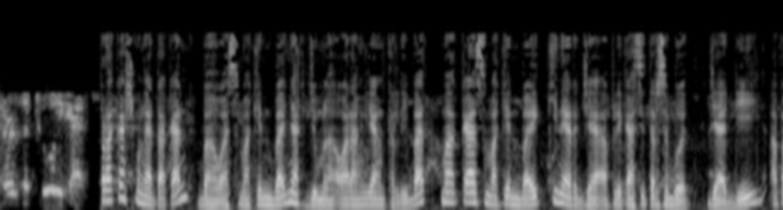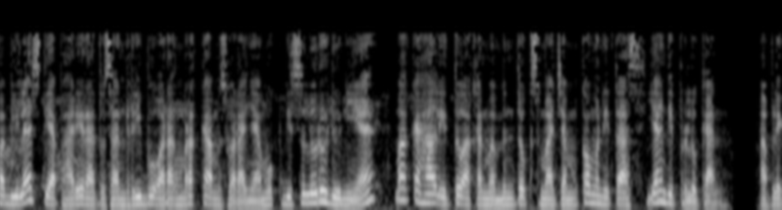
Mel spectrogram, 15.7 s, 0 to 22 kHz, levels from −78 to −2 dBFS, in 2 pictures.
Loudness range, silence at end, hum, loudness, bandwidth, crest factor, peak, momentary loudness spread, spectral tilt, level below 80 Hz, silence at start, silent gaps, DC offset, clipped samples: 1 LU; 0 s; none; -24 LUFS; 11.5 kHz; 16 dB; -8 dBFS; 4 LU; -5 dB/octave; -56 dBFS; 0 s; 15.16-15.38 s; under 0.1%; under 0.1%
